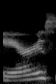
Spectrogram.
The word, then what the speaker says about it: heirs: and all of her heirs, and heirs is spelled with an H, and it's such a,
